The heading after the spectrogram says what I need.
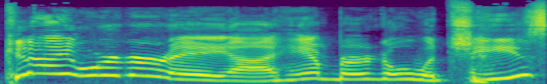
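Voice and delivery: high-pitched customer voice; mock customer ordering. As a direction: put on a high, polite ordering voice.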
